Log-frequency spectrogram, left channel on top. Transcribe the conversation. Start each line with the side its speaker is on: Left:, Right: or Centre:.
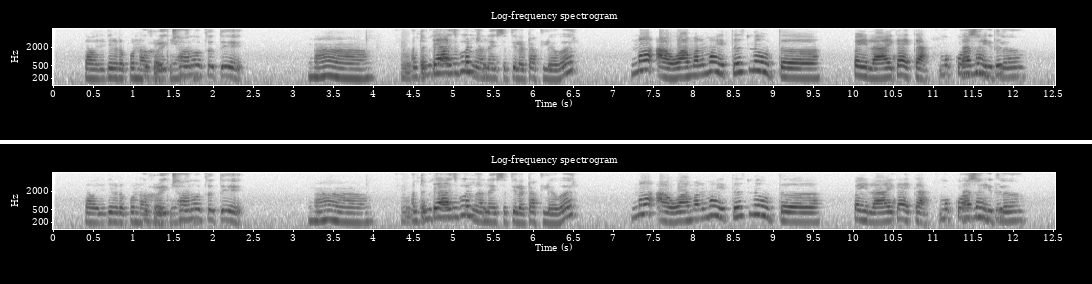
Left: राहुदे तिकड कुणाचहाय
Centre: खरं लय
Left: ते
Centre: छान
Left: अस
Centre: होतं
Left: म्ह-
Centre: ते
Left: हां-
Centre: आणि
Left: त तर
Centre: तुम्ही
Left: ते
Centre: कायच
Left: आम्ही
Centre: बोलला
Left: पण शो-
Centre: नाही सर तिला टाकल्यावर
Left: ना, आहो आम्हाला माहि- हितच नव्हत पहिला आयका
Centre: मग
Left: -आयका
Centre: मग कोण
Left: काय माहितच.
Centre: सांगितलं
